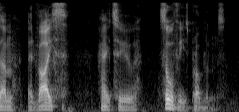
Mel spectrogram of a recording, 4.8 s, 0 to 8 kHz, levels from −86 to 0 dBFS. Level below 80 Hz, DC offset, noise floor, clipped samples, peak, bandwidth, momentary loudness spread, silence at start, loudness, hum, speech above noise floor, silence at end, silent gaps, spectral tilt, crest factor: -46 dBFS; under 0.1%; -64 dBFS; under 0.1%; -8 dBFS; 7.6 kHz; 20 LU; 0 s; -29 LUFS; none; 35 dB; 0.35 s; none; -5 dB/octave; 24 dB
